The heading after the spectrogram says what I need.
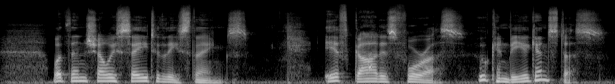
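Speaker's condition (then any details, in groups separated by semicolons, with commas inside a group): No condition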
